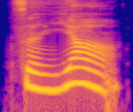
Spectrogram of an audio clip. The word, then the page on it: 怎样: zěn yàng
